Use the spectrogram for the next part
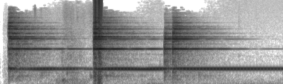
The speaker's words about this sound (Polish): Dzwon zakonny, klasztorny, który jest pewną wartością historyczną, ale nie tylko historyczną, ponieważ służy nam jako gong wzywający nas na modlitwy i na posiłki, na wspólne spotkania.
